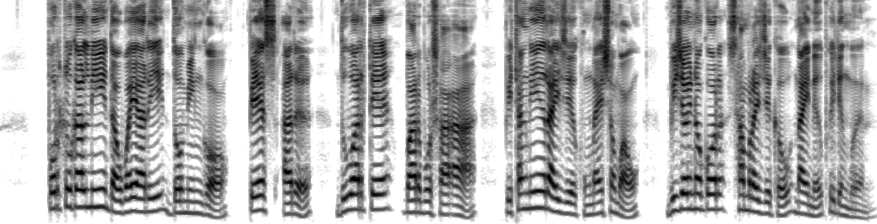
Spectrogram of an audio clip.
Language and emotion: Bodo, neutral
